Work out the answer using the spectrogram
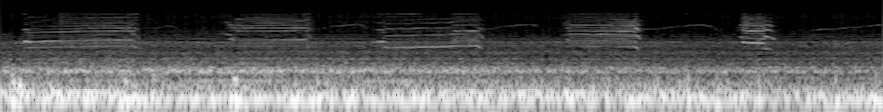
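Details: Bald eagles at a Southwest Florida nest, with both parents on the nest at night trying to feed two full eaglets, caught by a live nest cam. Thin, high, harmonic chattering bursts come every one to two seconds, with short rising squeaks between, over steady low rumble.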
